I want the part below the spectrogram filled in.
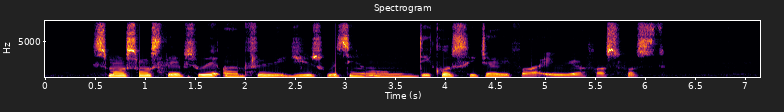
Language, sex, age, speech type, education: Nigerian Pidgin, female, 15-29, spontaneous, tertiary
